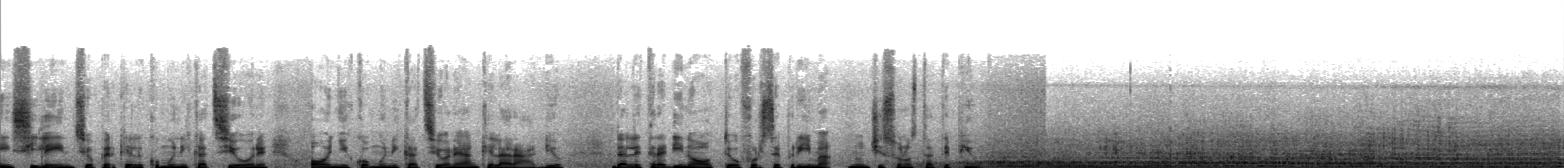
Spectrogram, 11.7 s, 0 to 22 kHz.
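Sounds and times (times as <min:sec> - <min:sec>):
speech: 0:00.0 - 0:08.5
helicopter engine and rotor droning: 0:06.7 - 0:11.7.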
